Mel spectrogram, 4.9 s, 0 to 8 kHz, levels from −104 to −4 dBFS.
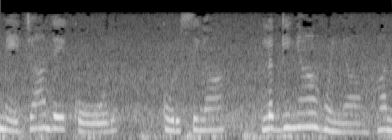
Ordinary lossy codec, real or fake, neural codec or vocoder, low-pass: MP3, 24 kbps; real; none; 7.2 kHz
